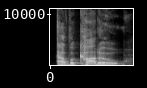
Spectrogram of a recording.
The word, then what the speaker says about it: avocado: It's 4 beats, and number 3 is the strong one, and I wish they had written it there because it's avocado, avocado, avocado, avocado. It's on the cado, avocado.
